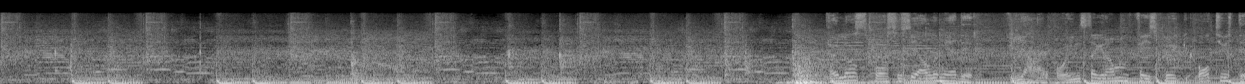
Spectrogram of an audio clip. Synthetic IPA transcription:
fœləɔspʰoːsʊsɪɑːləmeːd̪ɪəɾʋiːæ̰ːɾpʰo̰ːɪnst̪ɑɡɾɑmfeɪsbʉkoːt̪ʰʋɪt̪ə

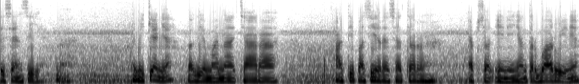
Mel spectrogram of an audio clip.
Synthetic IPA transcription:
lisɛnsina̰h | dəmikianjab̥aɡajmanat͡ʃaɾa | ʔat̪ipasiɾɛsɛt̪ər | ɛpsɔnʔinijaŋt̪ərbaɾuini

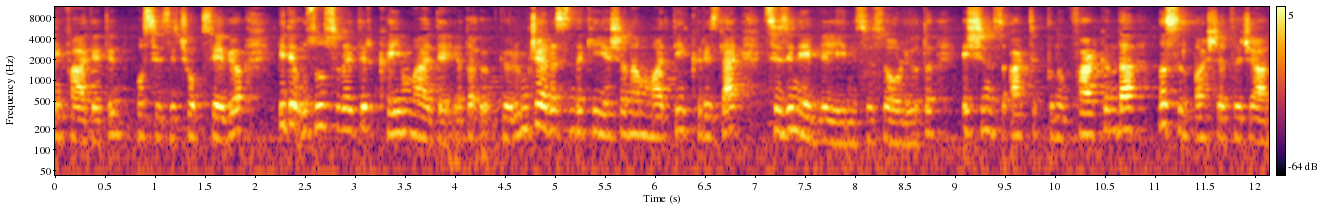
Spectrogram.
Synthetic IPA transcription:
ifaːd̪ed̪inosizit͡ʃʰo̞kse̞vijo̞ | bid̪ɛʔuzunsyɾaid̪iɾkʰajɯnvalʲd̪ɛ̰ja̰d̪aʔɟø̞ɾymd͡ʒyaɾasɯnd̪acʰijaʃananmad̪ːiːkʰɾizlʲæɾ̥sizinɛvlʲilʲiːnizizo̞ɾlˠujo̞d̪ʊ | eʃiniza̰ɾt̪ʰɯk̚bununfaɾkʰɯnd̪anasɯlˠbaʃlˠat̪ʰad͡ʒaːn

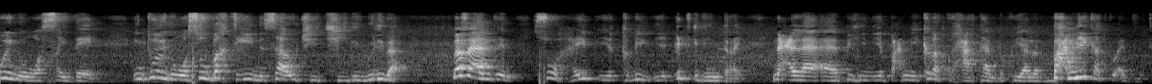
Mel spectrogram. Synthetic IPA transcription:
wɛjnʊwɐsɐjd̪ɛː | ɪnt̪ʰʊːɪðɪwɐsʊbɑχt̪ʰɪɣiːnɐsaːʊt͡ʃiːt͡ʃiːðɛjwɐlɪβɐ | mɐfɐhɐnt̪ʰɛːn | sʊhɐjbijɔqɑβiːlijɔʕɪd̪ɪðiːnd̪ɪɾɛ̰j | nɐʕlaːʔaːbɪɦinijɔbɑʕmiːkʰɐðaːd̪̚kʰʊħaːrt̪ʰaːnbɐkʰʊjaːlɐbɑʕmiːkʰaːd̪kʰʊæd̪ɪnt̪ʰɛ̥

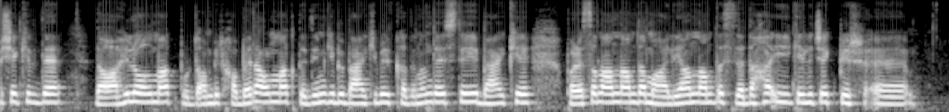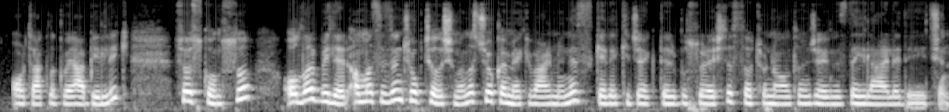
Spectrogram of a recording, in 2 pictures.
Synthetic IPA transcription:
biʃe̞cʰilʲd̪ɛ | d̪aːɦilʲo̞lˠmakbuɾd̪anbiɾhabæɾalˠmakd̪e̞d̪iːmɟibibælʲcʰibiɾkʰad̪ɯnɯnd̪ɛst̪ʰe̞jibælʲcʰipʰaɾasalˠanlˠamd̪amaːlʲianlˠamd̪asizɛd̪aɦaʔijiɟe̞lʲed͡ʒɛc̚biɾɛ | o̞ɾt̪ʰaklˠɯkve̞jaːbiɾlʲicsø̞zkʰo̞nusu | o̞lˠabilʲiɾa̰masizint͡ʃʰo̞k̚t͡ʃʰalˠɯʃmanɯz̥t͡ʃʰo̞ke̞mɛcvæɾme̞niz̥ɟe̞ɾecʰid͡ʒɛct̪iɾbusyɾɛt͡ʃt̪ʰɛsat̪ʰuɾnalˠt̪ʰɯnd͡ʒeɾinizd̪ɛilʲæɾlʲe̞d̪iːit͡ʃʰḭn

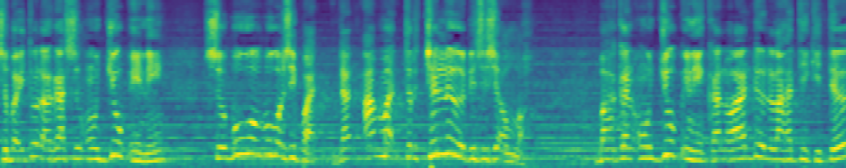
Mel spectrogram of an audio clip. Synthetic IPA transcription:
səbap̚it̪ulahɾasəud͡ʒʊp̚ini | səbuɣʊʔbuɣʊʔs̬ipat̪̚danamat̪ːərt͡ʃələdis̬isiɑlːɑ̰h | bahkanud͡ʒʊpinikalawadədalamɦat̪ikit̪ə

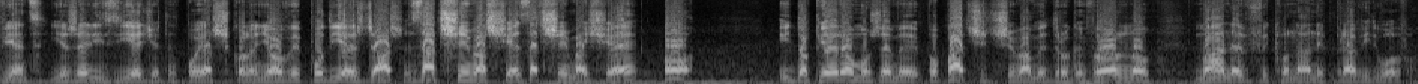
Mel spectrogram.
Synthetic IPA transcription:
vʲjɛnt̪sjɛʐɛlʲizjɛd͡ʑɛt̪ɛnpɔjasʂkɔlɛɲɔvɘpɔd̪jɛʐd͡ʐaʂzatʂɘmaʂɕɛzatʂɘmajɕɛɔ | id̪ɔpʲjɛɾɔmɔʐɛmɘpɔpatʂɘt͡ɕt͡ʂɘmamɘd̪ɾɔɡɛvɔlnɔ̃w̃ | manɛvvɘkʰɔnanɘpɾavʲid̪wɔvɔ̰

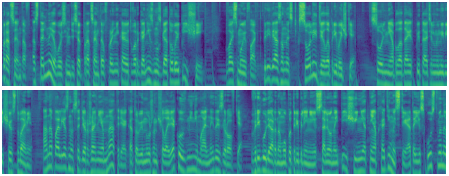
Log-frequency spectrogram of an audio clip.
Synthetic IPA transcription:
pɾɐt̪sɛnt̪əfɐst̪ɐlʲnɨjəvo̞sʲɪmdʲɪsʲət̪̚pɾɐt̪sɛnt̪əfpɾənʲɪkajʊt̪vərɡɐnʲizmzɡɐt̪o̞vəjpʲiɕːɪ̰j | vɐsʲmo̞jfakt̪pɾʲɪvʲazənːəsʲtʲkso̞lʲɪdʲe̞lˠəpɾʲɪvɨt͡ɕkʲɪ | so̞lʲnʲɪɐblˠɐd̪ajɪt̪̚pʲɪt̪atʲɪlʲnɨmʲɪvʲɪɕːɪst̪vamʲɪ | ɐnapɐlʲe̞znəsədʲɪrʐanʲɪjəmnat̪ɾʲɪjəkɐt̪o̞ɾɨjnuʐɨnt͡ɕɪlˠɐvʲe̞kʊvmʲɪnʲɪmalʲnəjd̪əzʲɪɾo̞fkʲɪ | vɾʲɪɡʊlʲarnəmʊpət̪ɾʲɪblʲenʲɪjʊsɐlʲo̞nəjpʲiɕːɪjnʲe̞t̪nʲɪɐpxɐdʲiməsʲtʲɪɛt̪əɪskust̪vʲɪnːə

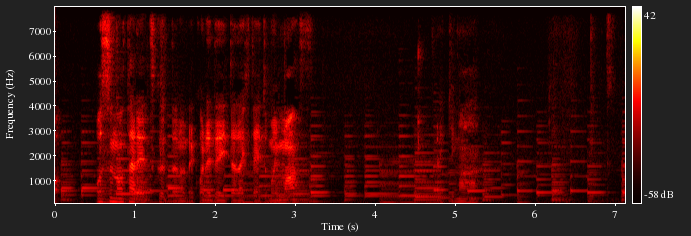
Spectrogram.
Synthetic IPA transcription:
osɨno̞t̪aɾe̞t͡sɨ̥kɯ̟t̪ːano̞d̪e̞̰ko̞ɾe̞d̪e̞it̪ad̪akʲi̥t̪ait̪o̞ːmo̞imasɨ̥ | it̪ad̪a̰kʲima

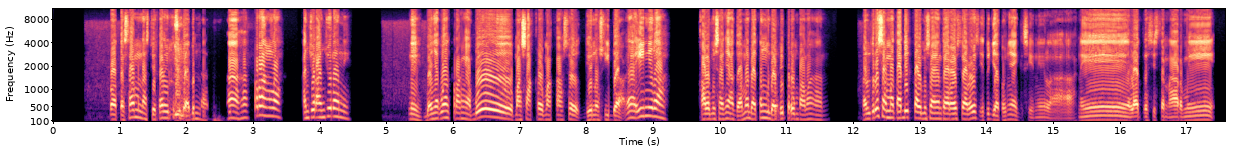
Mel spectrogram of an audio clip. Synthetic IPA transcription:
pɾot̪esamənasd͡ʒɪrkanit̪ut̪iɡaʔbənə̰raɦapəɾaŋlah | ʔaɲt͡ʃuɾaɲt͡ʃuɾanːɪh | nɪhbaɲak̚bəat̚pəɾaŋjabomasakɾəmakasəɡenosidajainilah | kalomisalɲaːɡamadat̪əŋməndaɾipəɾumpamaʔan | lalut̪əɾʊsːamat̪adikalomisalɲat̪eɾoɾɪst̪eɾoɾɪsit̪ud͡ʒat̪ohɲaɡə̥sinila̰hnɪlɔt̪̚resist̪əna̰rmi

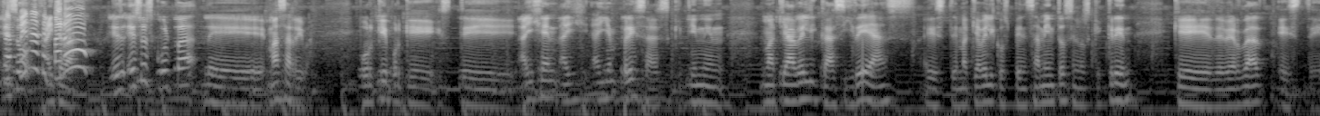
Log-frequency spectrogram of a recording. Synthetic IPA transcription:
easoenaeajaɾaoesʔe̞so̞eskulpaðemas̬ariβa̰ | po̞ɾke̞po̞ɾke̞est̪ea̰jxenajaje̞mpɾe̞saske̞t̪je̞nẽ̞n | makjaβe̞likasiðe̞as | e̞̰st̪e̞makjaβe̞liko̞spe̞nsamjẽ̞nt̪ose̞nlo̞ske̞kɾe̞ŋ | keðe̞βe̞ɾðað | est̪ʰe

